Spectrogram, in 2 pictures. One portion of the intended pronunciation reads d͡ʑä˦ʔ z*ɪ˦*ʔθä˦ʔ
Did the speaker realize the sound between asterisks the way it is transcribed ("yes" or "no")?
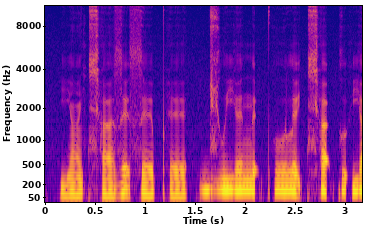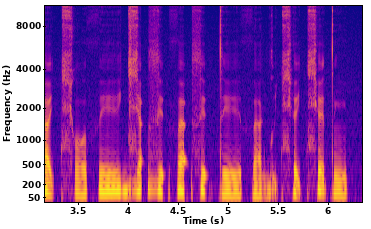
yes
